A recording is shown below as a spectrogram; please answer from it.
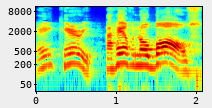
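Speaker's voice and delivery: shrill, very loud, high-pitched yell. Recalling a foul ball while on the mound, the speaker imitates Joe's high-pitched yell. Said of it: "Joe had a high-pitched voice".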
